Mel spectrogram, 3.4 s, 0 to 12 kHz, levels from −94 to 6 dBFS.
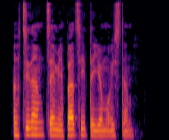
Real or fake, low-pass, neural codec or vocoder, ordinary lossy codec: real; 10.8 kHz; none; AAC, 48 kbps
